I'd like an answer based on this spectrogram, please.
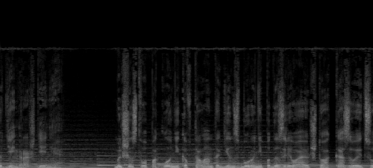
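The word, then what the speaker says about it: Gainsbourg: русское имя что немаловажно фамилию исправил на генсбур с ударением на последний слог как и положено французам а он намеревался заставить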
